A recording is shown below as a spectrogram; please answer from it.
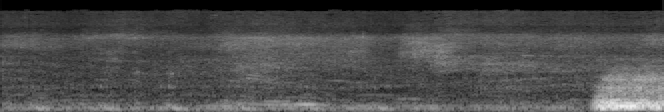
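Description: Faint, steady outdoor background noise of a large seated gathering, then a loud low rumble near the end.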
